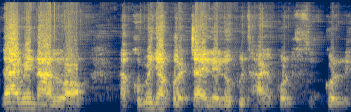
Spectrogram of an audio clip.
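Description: A man's voice: medium pitch, fast talker, fairly bright tone, poor audio. Chatty young man doing let's-play commentary. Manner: rambling, chatty, swears freely, addresses viewers. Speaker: gaming channel host. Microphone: computer microphone.

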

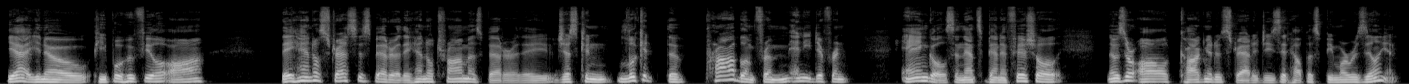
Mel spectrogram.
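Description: A man's voice: medium pitch, normal speed, darkish tone. A man, a psychologist guest on a podcast, explaining research enthusiastically in a conversational way. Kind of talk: conversational interview.

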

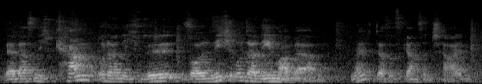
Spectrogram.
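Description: Speaking to a live crowd at a failure-stories evening, a middle-aged man from Hamburg, Germany, is candid and self-mocking, with frequent hesitations. His mid-range voice is animated and a little mellow, at normal speed. The small event room's PA was recorded from afar, giving echo and faint noise.

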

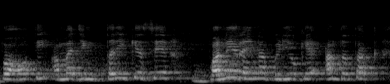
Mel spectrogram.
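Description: A man teaching English pronunciation in an energetic lesson, drilling words loudly and repeating them so viewers say them along. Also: very high voice, normal speed, slight background noise. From India. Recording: very echoey room, mic far off.

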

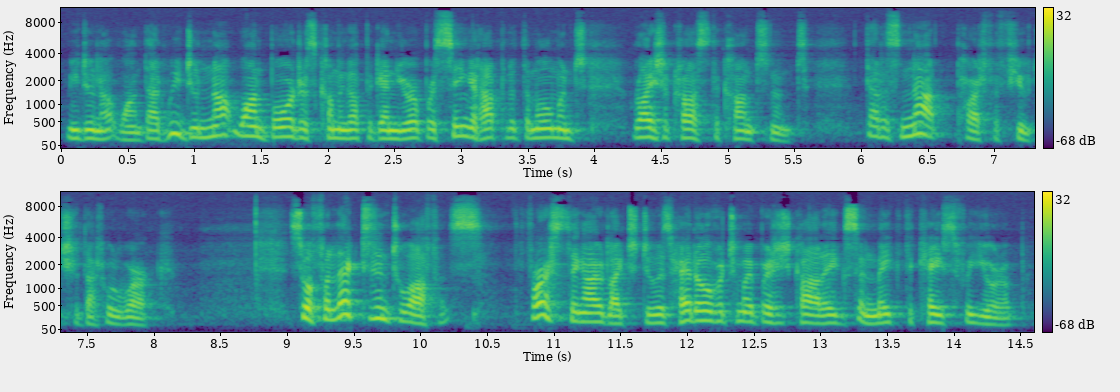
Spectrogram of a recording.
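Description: A middle-aged Irish man, slightly high-voiced, delivers a convention speech into a podium microphone. He builds toward emphatic, rousing appeals. The hall is large and full. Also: lively intonation, fast, darkish tone. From Ireland. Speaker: party leader. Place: large hall with a seated audience, indoors.

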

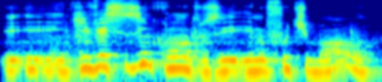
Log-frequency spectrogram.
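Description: A gravelly Brazilian man in his fifties recounts his playing days in an unhurried, chatty way. His voice sits a little high for a man, and he talks close to a studio mic. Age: 50s. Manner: relaxed storytelling with many tag questions. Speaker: guest, former footballer and coach. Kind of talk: casual interview. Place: podcast studio. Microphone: studio mic on stand.

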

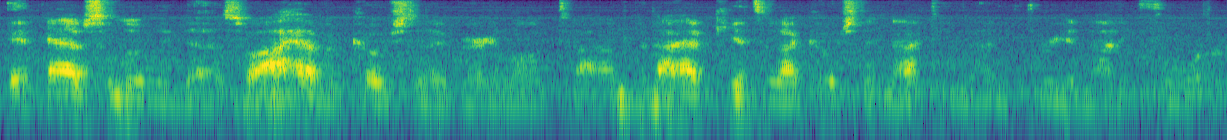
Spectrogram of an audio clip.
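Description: Upbeat middle-aged broadcaster, low voice. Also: male voice, quick pace. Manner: upbeat, encouraging. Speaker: sports broadcaster interviewing coach. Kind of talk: postgame interview. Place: press box above a lit ballfield at night. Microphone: headset mic. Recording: distant mic with background noise.

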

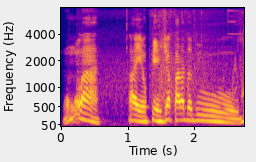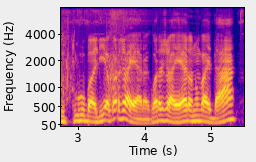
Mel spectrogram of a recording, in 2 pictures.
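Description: A young Brazilian man with a Brazilian accent giving excitable gameplay commentary, shouting and chanting in the busy moments. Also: medium pitch, brisk, slight background noise. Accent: Brazilian Portuguese. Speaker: gaming YouTuber. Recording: loud game music underneath.

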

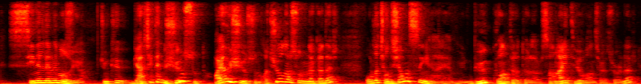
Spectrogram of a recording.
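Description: A man from Turkey vlogging in a casual, spontaneous monologue, retelling stories with lots of fillers and animated bursts. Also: fairly high pitch. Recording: echoey room, faint background noise.

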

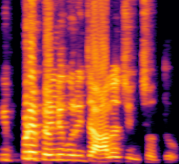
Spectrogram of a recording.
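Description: A woman guest on a talk show, giving her opinions forcefully and pressing her point with rhetorical questions. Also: a little high, big pitch swings, racing, no room sound. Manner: emphatic, argues with rhetorical questions. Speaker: social commentator guest.

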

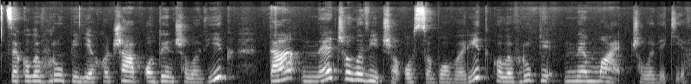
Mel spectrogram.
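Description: A woman teaching a scripted grammar lesson, slowing down to enunciate each example word carefully. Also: a little high, animated, darkish tone. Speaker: language teacher.

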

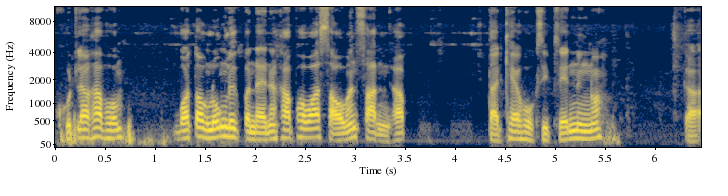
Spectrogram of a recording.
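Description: A man's voice on the high side, a little fast and a little mellow. He speaks with an Isan accent of Northeastern Thailand and is a DIY vlogger doing yard work at home, chatting casually and politely, using polite particles, and talking to his dogs.

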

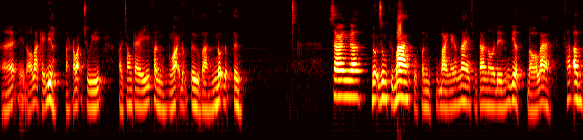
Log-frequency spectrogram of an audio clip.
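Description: A male English teacher gives an online lecture at an ordinary mid pitch. He explains step by step, checks in with rhetorical questions and fills his pauses with soft "uh"s. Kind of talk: online grammar and pronunciation lecture.

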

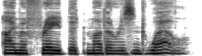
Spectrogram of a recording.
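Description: A woman reading the part of a grown son in a storybook, speaking quietly and in a subdued way. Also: fairly low pitch, completely flat delivery, normal speed, no echo, clean studio sound, natural voice.

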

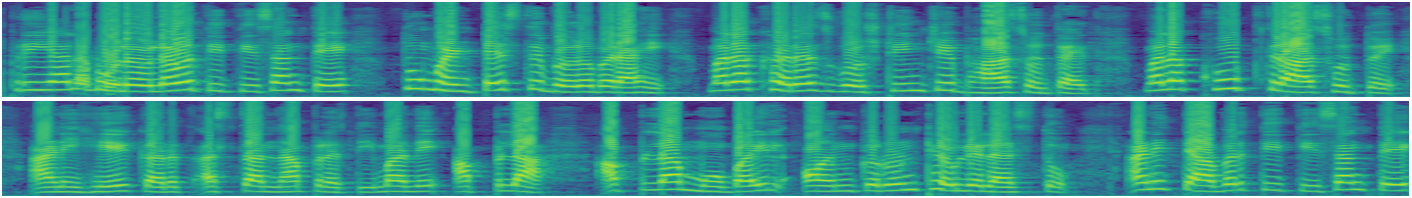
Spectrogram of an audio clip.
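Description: A woman casually retelling a TV serial's plot, narrating lively and slipping into the voices of the characters. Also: on the high side, clean tone, highs cut off. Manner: lively storytelling with quick shifts into voices. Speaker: storyteller.

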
